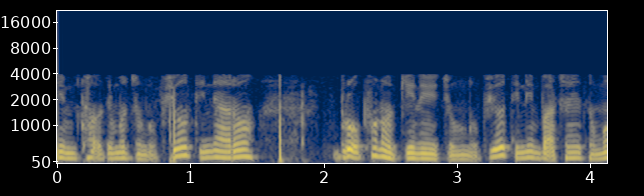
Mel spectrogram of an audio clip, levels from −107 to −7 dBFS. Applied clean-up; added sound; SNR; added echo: none; none; none; none.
